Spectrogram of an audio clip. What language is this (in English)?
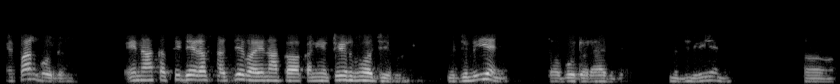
Maithili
